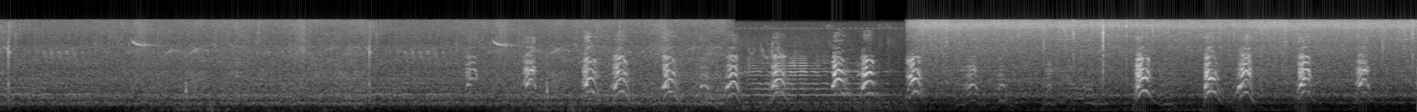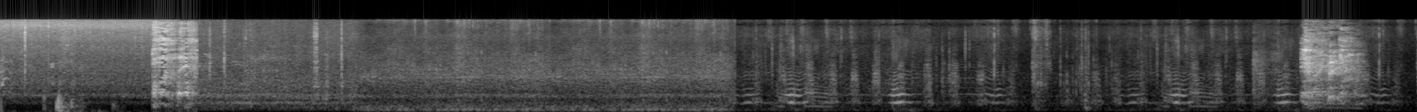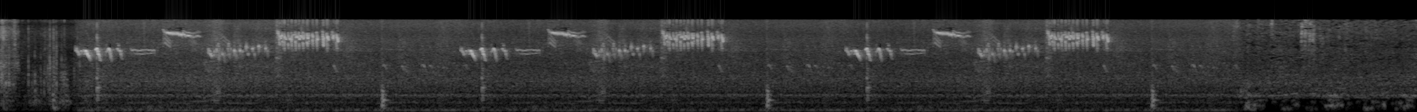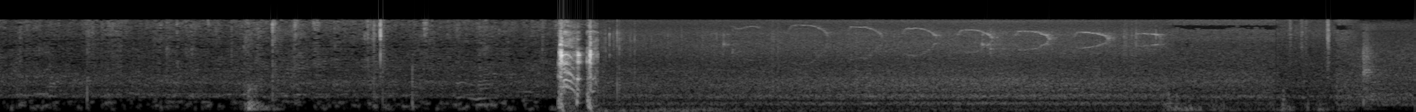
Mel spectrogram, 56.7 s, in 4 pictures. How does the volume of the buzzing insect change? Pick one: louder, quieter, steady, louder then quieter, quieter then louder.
quieter.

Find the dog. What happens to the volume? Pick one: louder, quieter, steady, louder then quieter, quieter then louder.
steady.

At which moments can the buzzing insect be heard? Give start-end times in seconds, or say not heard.
0.0-56.6.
